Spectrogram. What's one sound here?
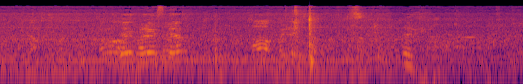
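Several young men talk and call out nearby outdoors.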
